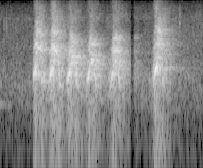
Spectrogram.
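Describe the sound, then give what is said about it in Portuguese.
A small female dog barks in a quick burst of five sharp, high yaps, pauses briefly, then lets out one more. Fairly loud, with no voices. “Minha filha tá aqui passando uns dias com esse cachorro, com essa cachorrinha.”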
